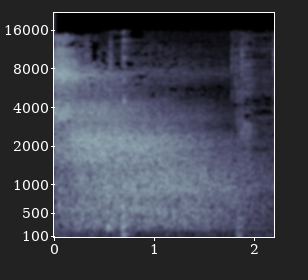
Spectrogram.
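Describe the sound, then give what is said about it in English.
A gunshot sound effect fired during a game: one loud, sharp burst with a hissing, whip-like tail that fades steadily over about two seconds, with no talk over it. “That's Mike's gunshot.”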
